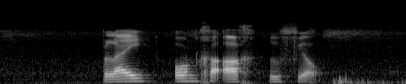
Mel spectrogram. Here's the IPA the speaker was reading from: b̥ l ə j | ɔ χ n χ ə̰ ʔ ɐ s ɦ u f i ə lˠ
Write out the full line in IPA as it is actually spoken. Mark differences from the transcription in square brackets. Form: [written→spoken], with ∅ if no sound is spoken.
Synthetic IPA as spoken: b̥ l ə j | ɔ [χ→∅] n χ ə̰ ʔ ɐ [s→χ] ɦ u f i ə lˠ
